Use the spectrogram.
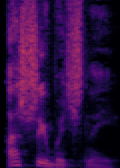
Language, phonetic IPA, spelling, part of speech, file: Russian, [ɐˈʂɨbət͡ɕnɨj], ошибочный, adjective, Ru-ошибочный.ogg
- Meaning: erroneous, mistaken, fallacious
